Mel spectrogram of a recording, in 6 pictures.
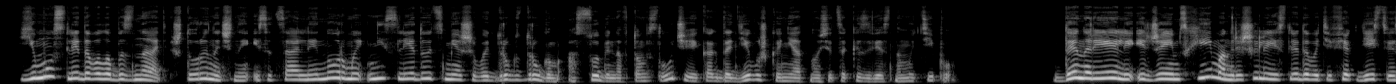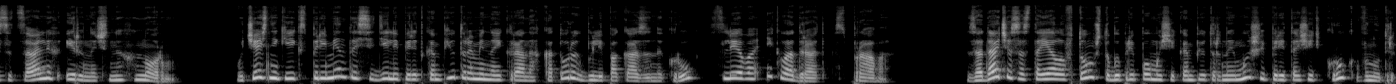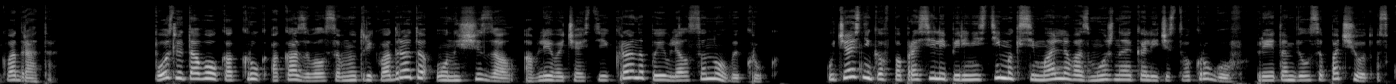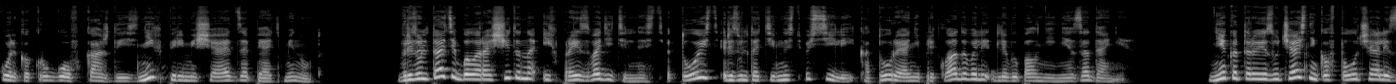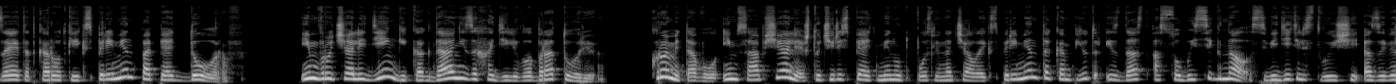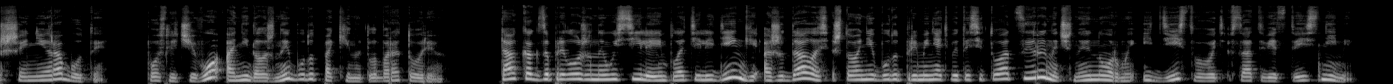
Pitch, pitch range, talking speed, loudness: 215 Hz, 185-245 Hz, 135 wpm, -23 LUFS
